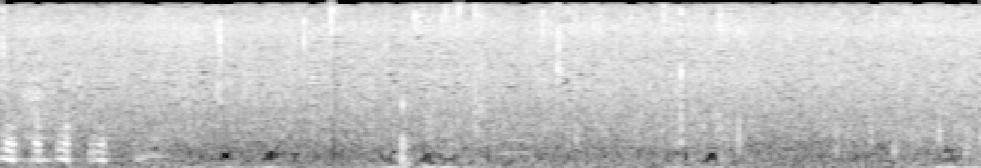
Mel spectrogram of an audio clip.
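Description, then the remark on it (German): Steady, dense patter of water from lawn sprinkling dripping and splashing down like rain, a continuous hiss of droplets throughout, with a faint voice briefly at the start. “Es tropft jetzt runter, ja.”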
